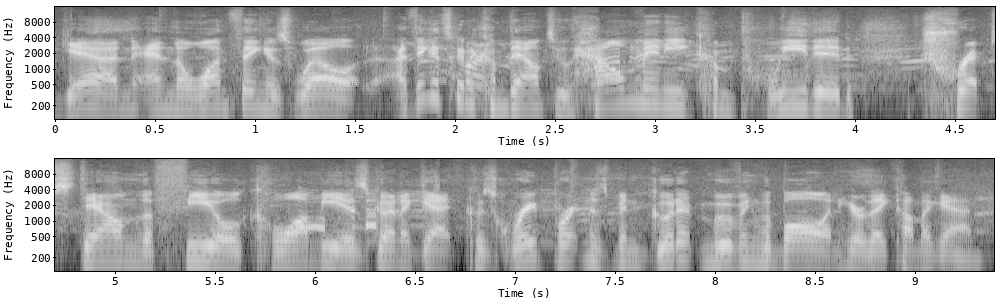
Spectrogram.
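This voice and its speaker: Male play-by-play caller, slightly high voice, chatty asides, noisy outdoor field. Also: fairly quick. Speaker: play-by-play commentator. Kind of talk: live sports commentary. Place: outdoors beside a sports field. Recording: outdoor field with loud background noise.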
